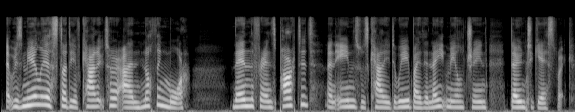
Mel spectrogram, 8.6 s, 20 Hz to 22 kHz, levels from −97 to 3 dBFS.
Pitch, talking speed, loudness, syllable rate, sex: 215 Hz, 190 wpm, -20 LUFS, 5.1 syllables/s, female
